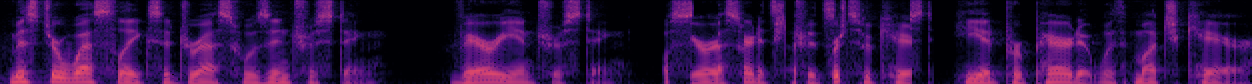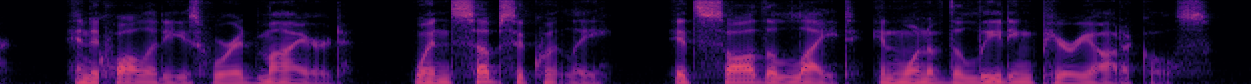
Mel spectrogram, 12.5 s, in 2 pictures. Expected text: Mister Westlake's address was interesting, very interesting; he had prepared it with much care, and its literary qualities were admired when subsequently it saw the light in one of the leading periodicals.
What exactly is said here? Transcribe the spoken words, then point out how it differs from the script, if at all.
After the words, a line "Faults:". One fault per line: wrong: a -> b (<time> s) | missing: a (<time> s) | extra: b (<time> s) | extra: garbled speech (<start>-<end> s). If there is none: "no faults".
Mister Westlake's address was interesting, very interesting; [garbled] he had prepared it with much care, and qualities were admired when subsequently it saw the light in one of the leading periodicals.
Faults:
extra: garbled speech (3.3-4.7 s)
missing: its literary (6.7 s)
